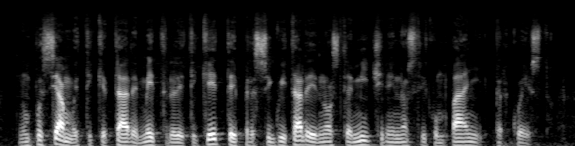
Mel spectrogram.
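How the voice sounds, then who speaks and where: This man talks at a very fast pace in a fairly low pitch. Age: 60s. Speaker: police officer. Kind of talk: expert explanation on TV panel. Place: studio. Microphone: lapel.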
